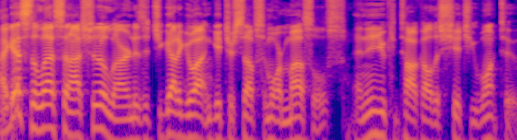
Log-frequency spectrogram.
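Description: In a very clean recording with a silent background, a man with a slight Southern US accent talks at a very fast pace, his fairly low voice lively in intonation. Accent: mild Southern US. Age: 40s. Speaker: podcast host. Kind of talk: comedic monologue and interview. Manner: joking, irreverent.

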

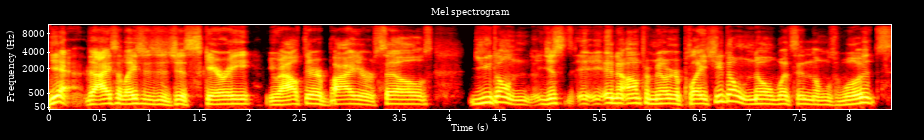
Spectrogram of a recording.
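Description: A man with a normal speaking voice talks at a moderate pace, his pitch fairly high with ordinary variation, in a very clean recording with a silent background. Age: 40s. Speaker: CGI artist and podcast co-host. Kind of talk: casual chat.

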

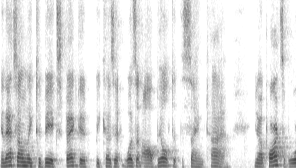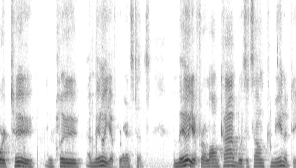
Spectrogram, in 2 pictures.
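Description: In a normal speaking voice, a man with an American accent talks at a moderate pace with fairly high pitch and fairly even intonation, on a very clean recording with a silent background. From Southeast Texas (Port Arthur). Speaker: city council member, retired lawyer. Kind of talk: interview.

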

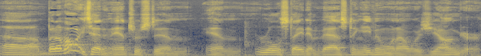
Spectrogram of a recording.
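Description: At a moderate pace, a man of medium pitch talks with fairly even intonation over noticeable background noise. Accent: Southern US. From Louisiana. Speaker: real estate lawyer and investor. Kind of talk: casual chat.

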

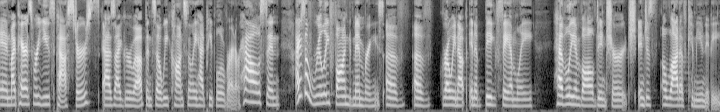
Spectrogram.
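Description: A woman with an American accent speaks in a normal speaking voice at a moderate pace. Her pitch is medium and her intonation fairly even. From Florida, Gulf Coast (Bradenton, Sarasota area). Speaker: pastor. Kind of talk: casual chat.

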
